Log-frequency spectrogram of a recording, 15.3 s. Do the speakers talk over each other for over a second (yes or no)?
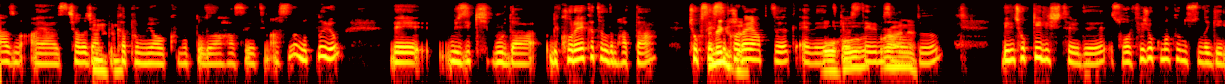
yes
